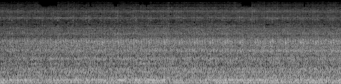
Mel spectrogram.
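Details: 1963 Chevy II inline six, long parked, started after the fuel pump was primed and began pumping fuel. Steady, even idle with a smooth continuous drone and no misses or knocks; normal idle.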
